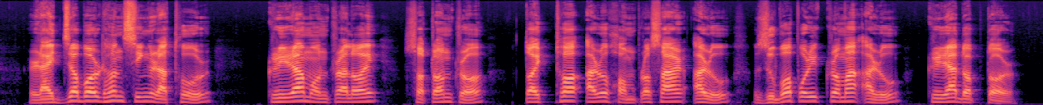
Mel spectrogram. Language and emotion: Assamese, neutral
